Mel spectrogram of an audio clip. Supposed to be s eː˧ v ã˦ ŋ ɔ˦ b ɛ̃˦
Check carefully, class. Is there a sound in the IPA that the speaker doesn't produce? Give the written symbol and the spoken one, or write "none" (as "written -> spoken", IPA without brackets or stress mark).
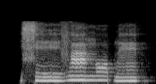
none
